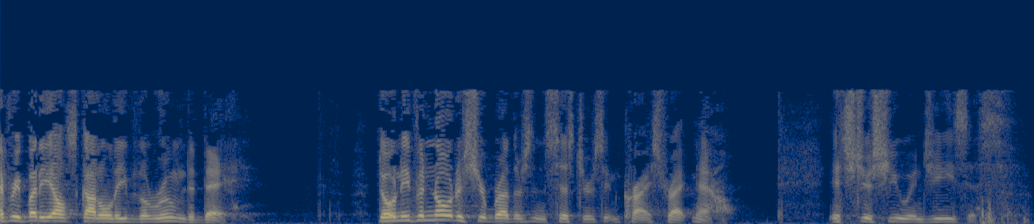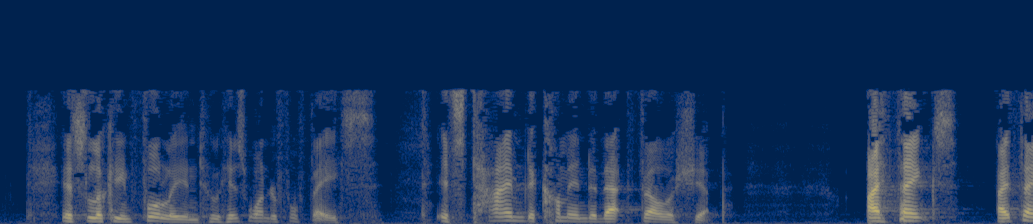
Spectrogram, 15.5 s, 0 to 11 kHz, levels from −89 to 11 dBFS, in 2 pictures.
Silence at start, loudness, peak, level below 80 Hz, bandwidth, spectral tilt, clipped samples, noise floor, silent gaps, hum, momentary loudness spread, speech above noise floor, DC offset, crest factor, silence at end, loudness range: 0 s; -28 LUFS; -2 dBFS; -66 dBFS; 7 kHz; -4.5 dB/octave; under 0.1%; -69 dBFS; none; none; 18 LU; 41 dB; under 0.1%; 28 dB; 0 s; 9 LU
